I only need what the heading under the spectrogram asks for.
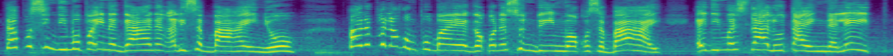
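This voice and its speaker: A woman's voice: very high-pitched, expressive, fast talker, sharp tone, heavily acted. A woman playing a guarded, irritable young woman in a Tagalog radio romance drama, speaking with emotional emphasis. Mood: irritated, nagging.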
